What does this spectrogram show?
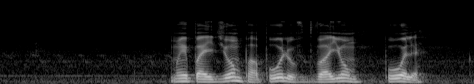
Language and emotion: Russian, neutral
